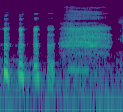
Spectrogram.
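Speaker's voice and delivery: breathy little giggle; a teasing giggle up close; soft giggle. Acted. Playful giggle in roleplay.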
